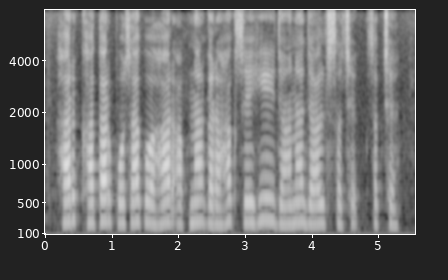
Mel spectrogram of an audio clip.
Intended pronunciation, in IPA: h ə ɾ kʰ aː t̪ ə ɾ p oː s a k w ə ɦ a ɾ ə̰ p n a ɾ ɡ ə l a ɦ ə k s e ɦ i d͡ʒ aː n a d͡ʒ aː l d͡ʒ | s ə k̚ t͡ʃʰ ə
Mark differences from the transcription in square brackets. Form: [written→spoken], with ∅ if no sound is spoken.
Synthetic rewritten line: h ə ɾ kʰ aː t̪ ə ɾ p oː s a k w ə ɦ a ɾ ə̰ p n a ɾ ɡ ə [l→ɾ] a ɦ ə k s e ɦ i d͡ʒ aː n a d͡ʒ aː l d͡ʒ | s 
